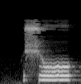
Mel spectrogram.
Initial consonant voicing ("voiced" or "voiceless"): voiceless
